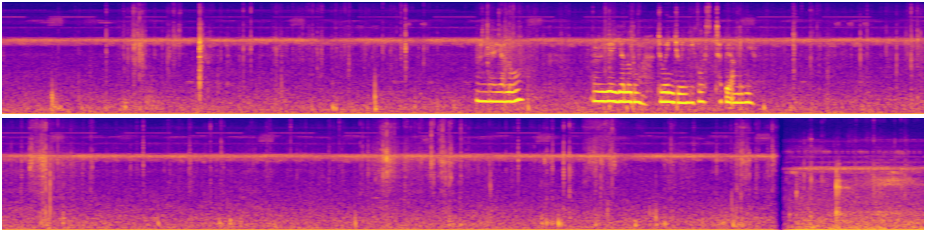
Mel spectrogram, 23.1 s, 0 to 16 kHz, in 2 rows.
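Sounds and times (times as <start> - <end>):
plastic strips rustling and clicking: 6.0 - 14.3
faint high-pitched tone: 21.3 - 23.0.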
